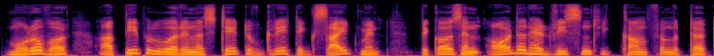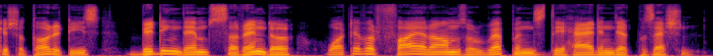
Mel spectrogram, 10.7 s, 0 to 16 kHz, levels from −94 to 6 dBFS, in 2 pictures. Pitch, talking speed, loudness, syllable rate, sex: 140 Hz, 185 wpm, -20 LUFS, 6.1 syllables/s, male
